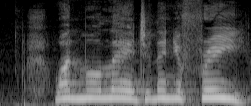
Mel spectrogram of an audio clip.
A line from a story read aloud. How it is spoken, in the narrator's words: yell to him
